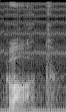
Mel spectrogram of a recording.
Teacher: cloth, they say it cloth, little bit more open, not round as in RP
